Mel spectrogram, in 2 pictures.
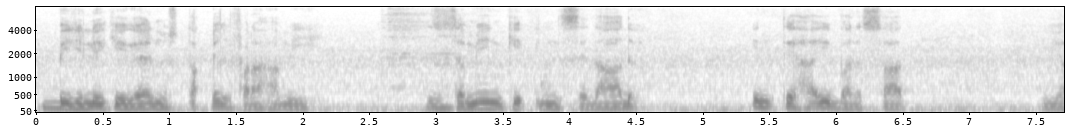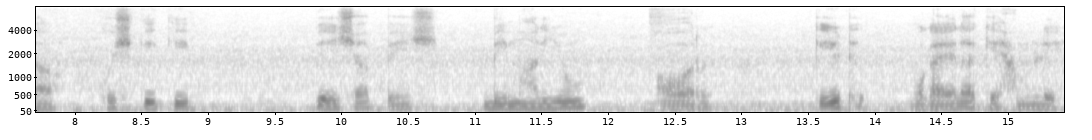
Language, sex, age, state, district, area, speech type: Urdu, male, 30-45, Maharashtra, Nashik, urban, spontaneous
